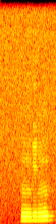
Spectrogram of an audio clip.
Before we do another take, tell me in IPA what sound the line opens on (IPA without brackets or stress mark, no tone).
ŋ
